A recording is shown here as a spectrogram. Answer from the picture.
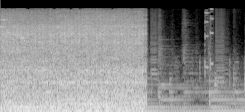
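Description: Steady outdoor noise with a low engine hum from trucks, cut off abruptly about one and a half seconds in by a quiet outro jingle of sustained notes and light ticks.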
